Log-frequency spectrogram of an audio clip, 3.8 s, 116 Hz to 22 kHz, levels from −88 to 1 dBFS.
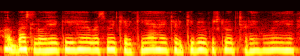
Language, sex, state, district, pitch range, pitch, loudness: Hindi, female, Punjab, Fazilka, 200-210 Hz, 205 Hz, -14 LUFS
